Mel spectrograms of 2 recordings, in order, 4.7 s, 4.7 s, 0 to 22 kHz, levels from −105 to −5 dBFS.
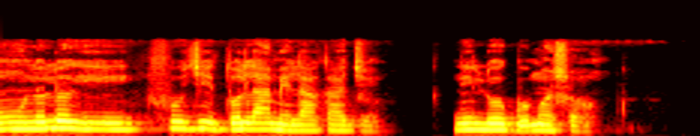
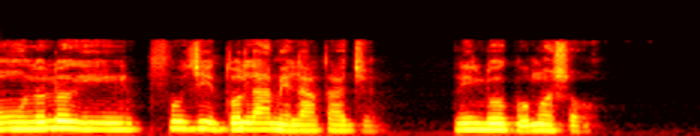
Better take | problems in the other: first | noise reduction (neural mask model DeepFilterNet 3)

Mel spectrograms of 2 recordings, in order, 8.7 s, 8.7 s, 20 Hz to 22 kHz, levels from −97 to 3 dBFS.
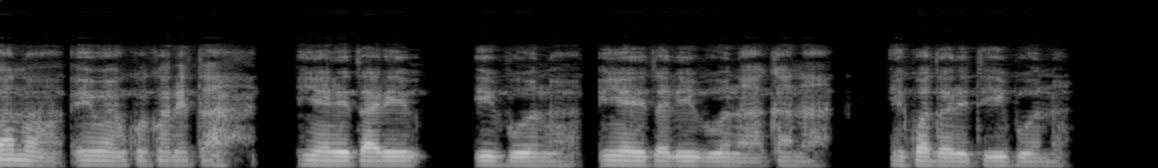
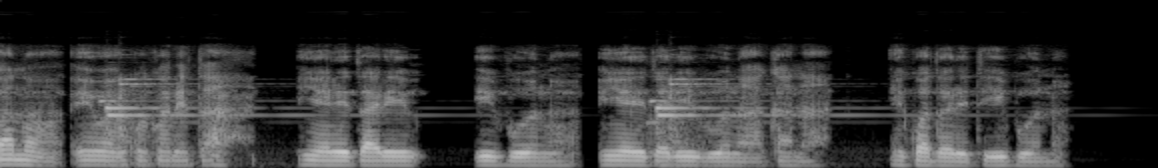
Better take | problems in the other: first | background sound (Piano); 10 dB below the speech

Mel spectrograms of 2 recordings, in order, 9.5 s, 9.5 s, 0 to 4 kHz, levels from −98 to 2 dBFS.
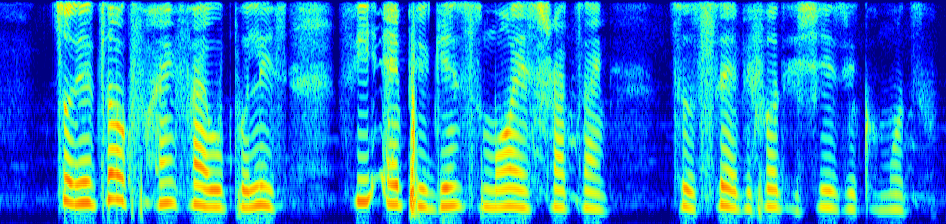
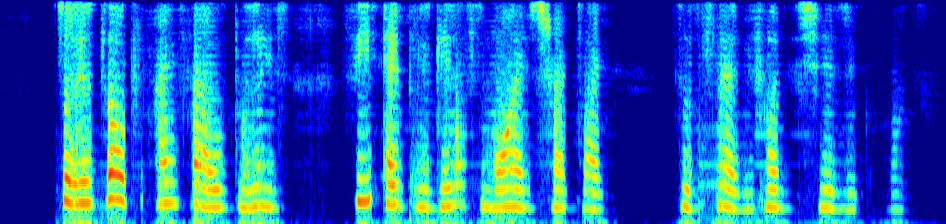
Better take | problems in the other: first | noise reduction (neural separator model SepFormer WHAMR!)

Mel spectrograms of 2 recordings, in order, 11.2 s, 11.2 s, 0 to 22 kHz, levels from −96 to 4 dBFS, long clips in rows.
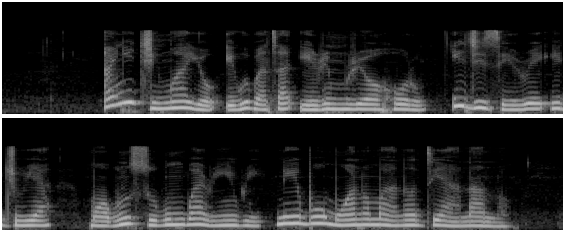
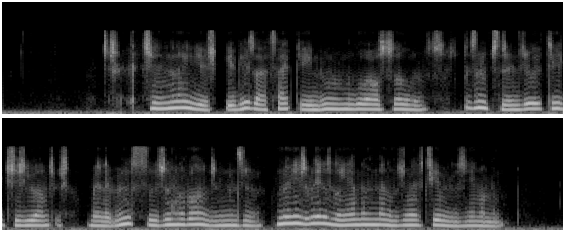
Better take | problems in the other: first | noise reduction (neural diffusion model UNIVERSE++)

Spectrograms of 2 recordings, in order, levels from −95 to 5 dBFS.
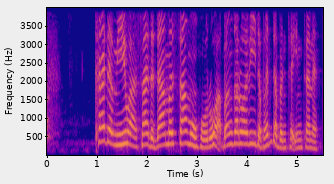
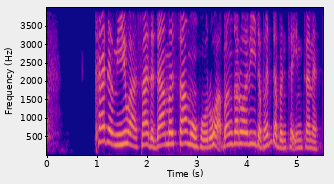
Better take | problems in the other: first | noise reduction (neural mask model Resemble Enhance denoiser)

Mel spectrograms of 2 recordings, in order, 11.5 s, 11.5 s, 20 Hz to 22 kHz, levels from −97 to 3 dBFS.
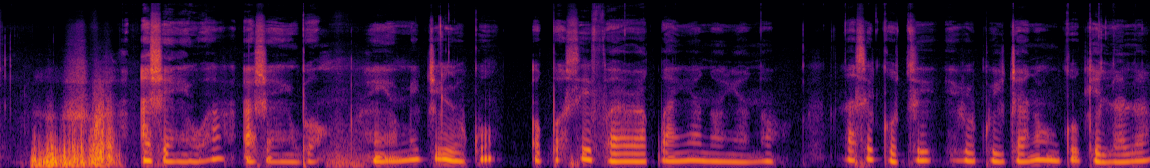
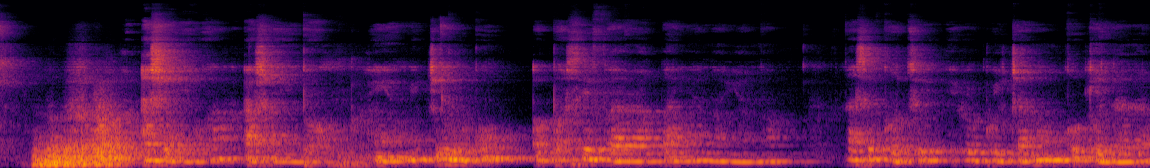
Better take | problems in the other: first | room echo; dies away in 1 s

